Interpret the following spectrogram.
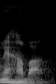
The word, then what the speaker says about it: Merhaba: Und Sie haben sogar die Aussprache vollkommen richtig gebracht, denn die Betonung liegt auf der ersten Silbe und es ist ein gerolltes R, das, was mir absolut fehlt. Guten Tag, Merhaba.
